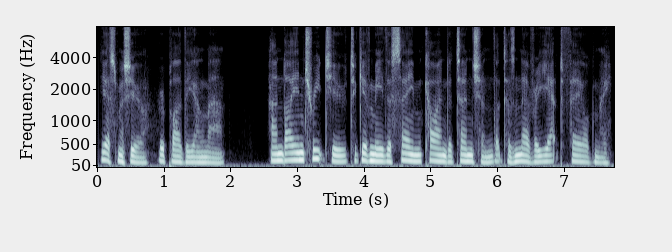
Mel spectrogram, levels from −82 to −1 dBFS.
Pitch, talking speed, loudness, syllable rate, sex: 125 Hz, 180 wpm, -15 LUFS, 4.4 syllables/s, male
